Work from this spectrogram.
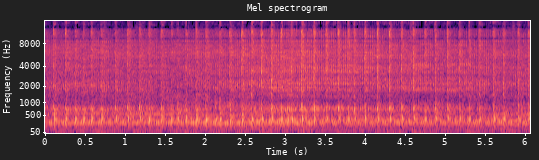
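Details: Honda CR125 two-stroke after a full rebuild, cold start, first run of the day, Pro Circuit pipe: rapid, even popping, ticking over steadily with no misses or rattles; a healthy idle.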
